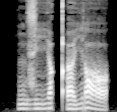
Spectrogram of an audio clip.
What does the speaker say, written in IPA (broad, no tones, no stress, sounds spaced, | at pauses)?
n z i qʼ i ɾ ɒ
